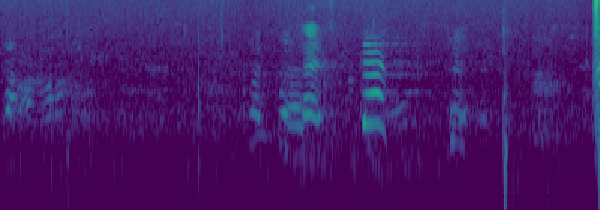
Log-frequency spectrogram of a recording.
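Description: Faint, distant children's shouts and calls during a youth football game, with two brief knocks of the ball being kicked, one about a second in and one near the end.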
